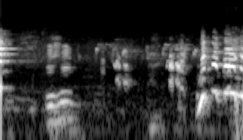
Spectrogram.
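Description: Chickens giving a few short, separate squawks and clucks.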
